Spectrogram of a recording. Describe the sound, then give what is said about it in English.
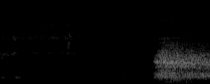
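A slow, deep breath drawn in and let out during a calming moment, as airy breath noise. A softer, longer breath is followed by a short silence, then a louder, rushing breath, with no talk. “breathe in with me, right? Let's do it once.”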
